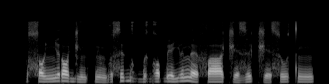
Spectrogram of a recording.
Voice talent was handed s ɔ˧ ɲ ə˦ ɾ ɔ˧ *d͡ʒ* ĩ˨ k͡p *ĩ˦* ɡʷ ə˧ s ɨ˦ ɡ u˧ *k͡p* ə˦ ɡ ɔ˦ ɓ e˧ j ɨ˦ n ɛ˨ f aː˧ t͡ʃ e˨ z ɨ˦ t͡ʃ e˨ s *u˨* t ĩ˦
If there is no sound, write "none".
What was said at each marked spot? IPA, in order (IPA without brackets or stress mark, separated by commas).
d͡ʒ, ĩ˨, ɡ͡b, u˦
